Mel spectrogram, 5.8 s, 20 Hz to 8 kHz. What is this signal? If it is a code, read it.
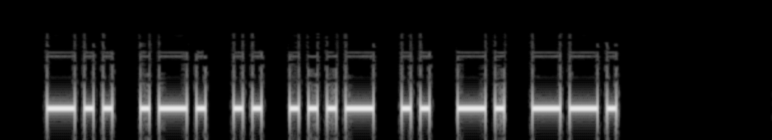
Morse code, heard as a keyed tone, about 17 wpm, 700 Hz. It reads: DRIVING
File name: Book One / 08-Chapter 8 - 17 WPM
